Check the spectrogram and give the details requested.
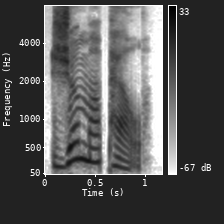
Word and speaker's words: je m'appelle: The most common expression is je m'appelle. Pronunciation? Je m'appelle. Je m'appelle means my name is.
